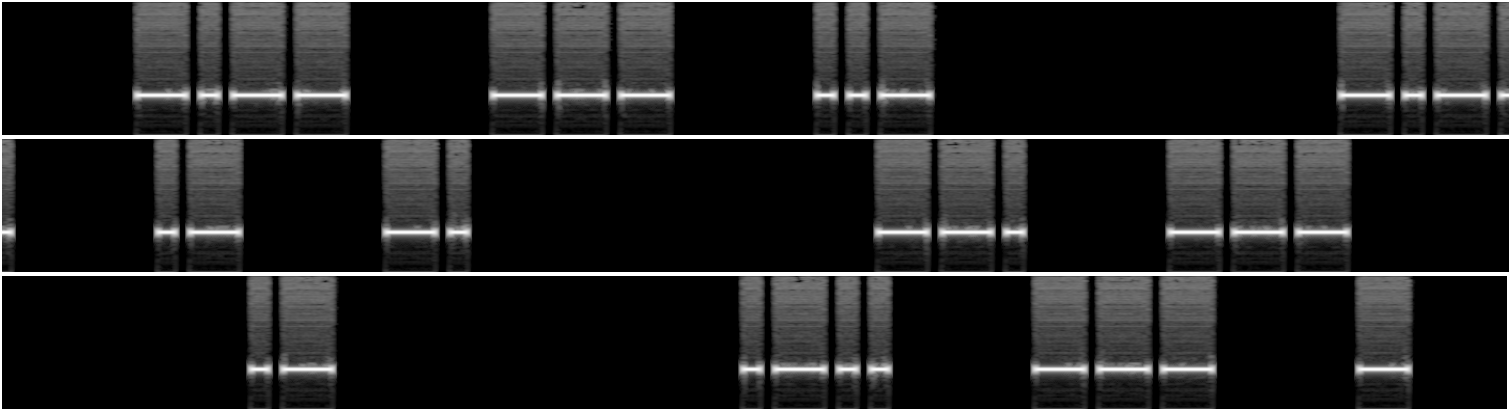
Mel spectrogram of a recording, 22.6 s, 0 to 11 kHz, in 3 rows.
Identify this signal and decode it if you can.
Morse code, heard as a keyed tone, about 15 wpm, spaced as for 8 wpm, 1000 Hz. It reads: YOU CAN GO A LOT
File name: qotdfiles / 8wpm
